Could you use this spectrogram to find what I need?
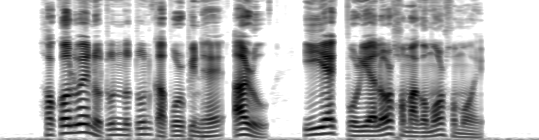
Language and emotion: Assamese, neutral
